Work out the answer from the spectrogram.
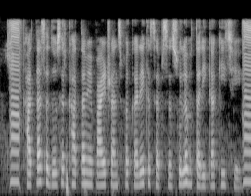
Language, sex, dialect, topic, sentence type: Maithili, female, Southern/Standard, banking, question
